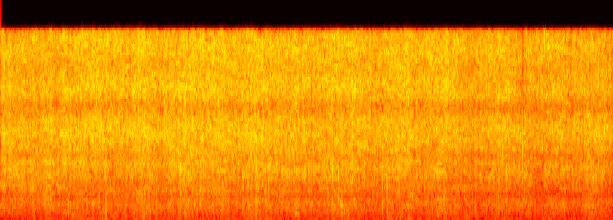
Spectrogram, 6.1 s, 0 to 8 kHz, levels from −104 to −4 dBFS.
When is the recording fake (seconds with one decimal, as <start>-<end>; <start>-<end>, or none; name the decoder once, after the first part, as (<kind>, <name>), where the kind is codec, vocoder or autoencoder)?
0.0-0.8 (codec, DAC); 4.3-4.9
